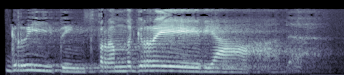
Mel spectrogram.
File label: Female - Greetings from the Graveyard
